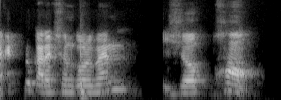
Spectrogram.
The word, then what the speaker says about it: prends: Font মানে to take, to take তো font two উচ্চারণটা ফন্ট একটু কারেকশন করবেন। je prends, টু prends, font font D, ডিএস উচ্চারণ হবে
